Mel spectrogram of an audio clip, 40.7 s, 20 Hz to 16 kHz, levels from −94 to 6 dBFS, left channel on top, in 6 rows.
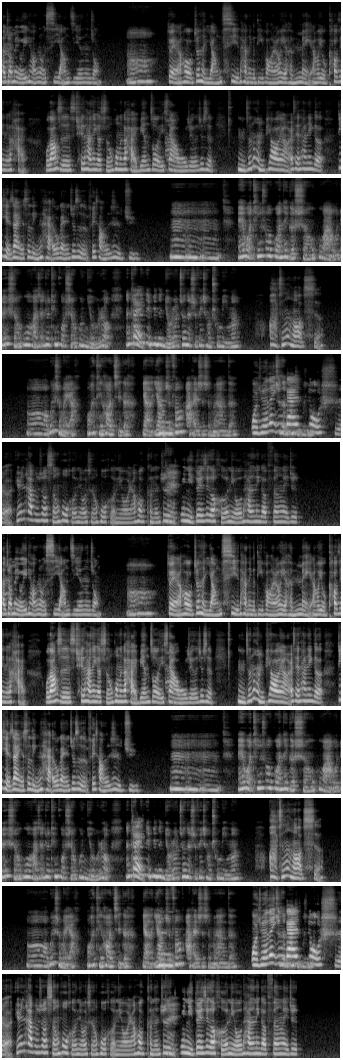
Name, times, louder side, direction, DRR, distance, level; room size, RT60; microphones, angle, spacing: voice 1, 0.0-2.0 3.3-7.3 7.7-11.0 11.5-13.2 13.5-16.3 23.0-23.2 25.7-26.8 30.2-30.6 32.1-39.8, right 6 dB, 40° right, 0.4 m, -26 dB
voice 2, 2.5-3.1 10.0-10.3 16.9-25.1 27.6-31.8 32.6-33.3 37.2-37.4, right 1 dB, 5° right, 1.8 m, -30 dB
6.0 x 5.1 x 3.3 m
head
